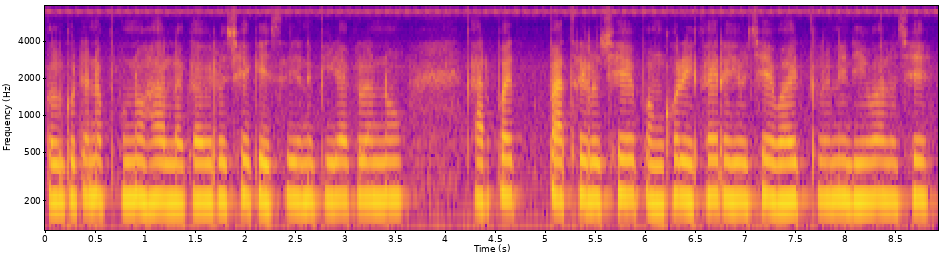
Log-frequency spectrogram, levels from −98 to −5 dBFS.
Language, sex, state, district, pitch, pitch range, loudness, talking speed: Gujarati, female, Gujarat, Valsad, 205 Hz, 205-210 Hz, -20 LUFS, 160 wpm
